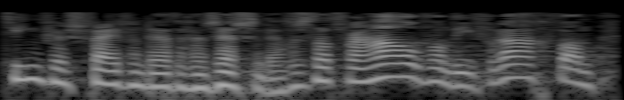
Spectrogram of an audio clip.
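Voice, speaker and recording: Husky-voiced male preacher in an echoing hall. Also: fairly high pitch, quick pace. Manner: animated storytelling, acting out quoted dialogue. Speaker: pastor. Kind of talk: sermon. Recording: echoey hall, dull lo-fi sound.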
